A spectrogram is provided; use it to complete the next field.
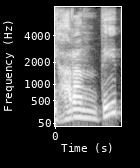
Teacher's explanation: हरती त के ऊपर आघात है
